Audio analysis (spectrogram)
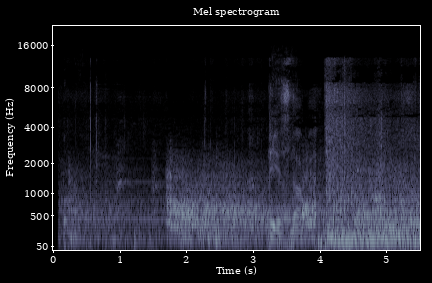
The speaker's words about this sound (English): I think it's cut 11, is it not, of the bomb. Here's what they think may be a fuel air bomb or a thermobaric rocket.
